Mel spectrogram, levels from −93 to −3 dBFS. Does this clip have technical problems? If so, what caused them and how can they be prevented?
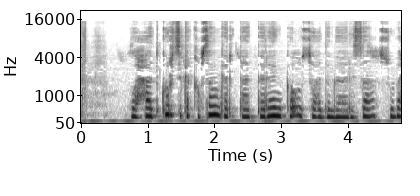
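Yes. Throughout the speech, s sounds come across gritty and lispy, with a metallic sheen in the treble, the plainly audible damage of HE-AAC compression, likely HE-AAC v2 at a rate that fits roughly 20 kbps. Only the lower spectrum is truly coded; the upper bands are copied up from below and shaped coarsely, so their harmonics no longer match. On a spectrogram, the treble shows blocky, repeated patterns and nothing at all above 14.9 kHz. Encoding at a higher bitrate with plain AAC, or keeping a lossless master, would prevent it.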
